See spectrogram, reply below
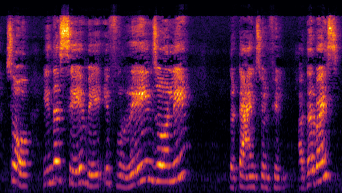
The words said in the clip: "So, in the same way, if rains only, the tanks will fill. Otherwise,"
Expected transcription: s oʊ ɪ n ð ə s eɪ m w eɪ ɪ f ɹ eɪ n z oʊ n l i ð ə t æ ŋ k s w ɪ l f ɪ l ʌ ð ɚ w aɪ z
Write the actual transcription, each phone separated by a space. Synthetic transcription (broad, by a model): s oʊ ɪ n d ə s eɪ m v eɪ ɪ f ɹ eɪ n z oʊ n l i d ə t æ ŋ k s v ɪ l f ɪ l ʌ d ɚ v aɪ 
